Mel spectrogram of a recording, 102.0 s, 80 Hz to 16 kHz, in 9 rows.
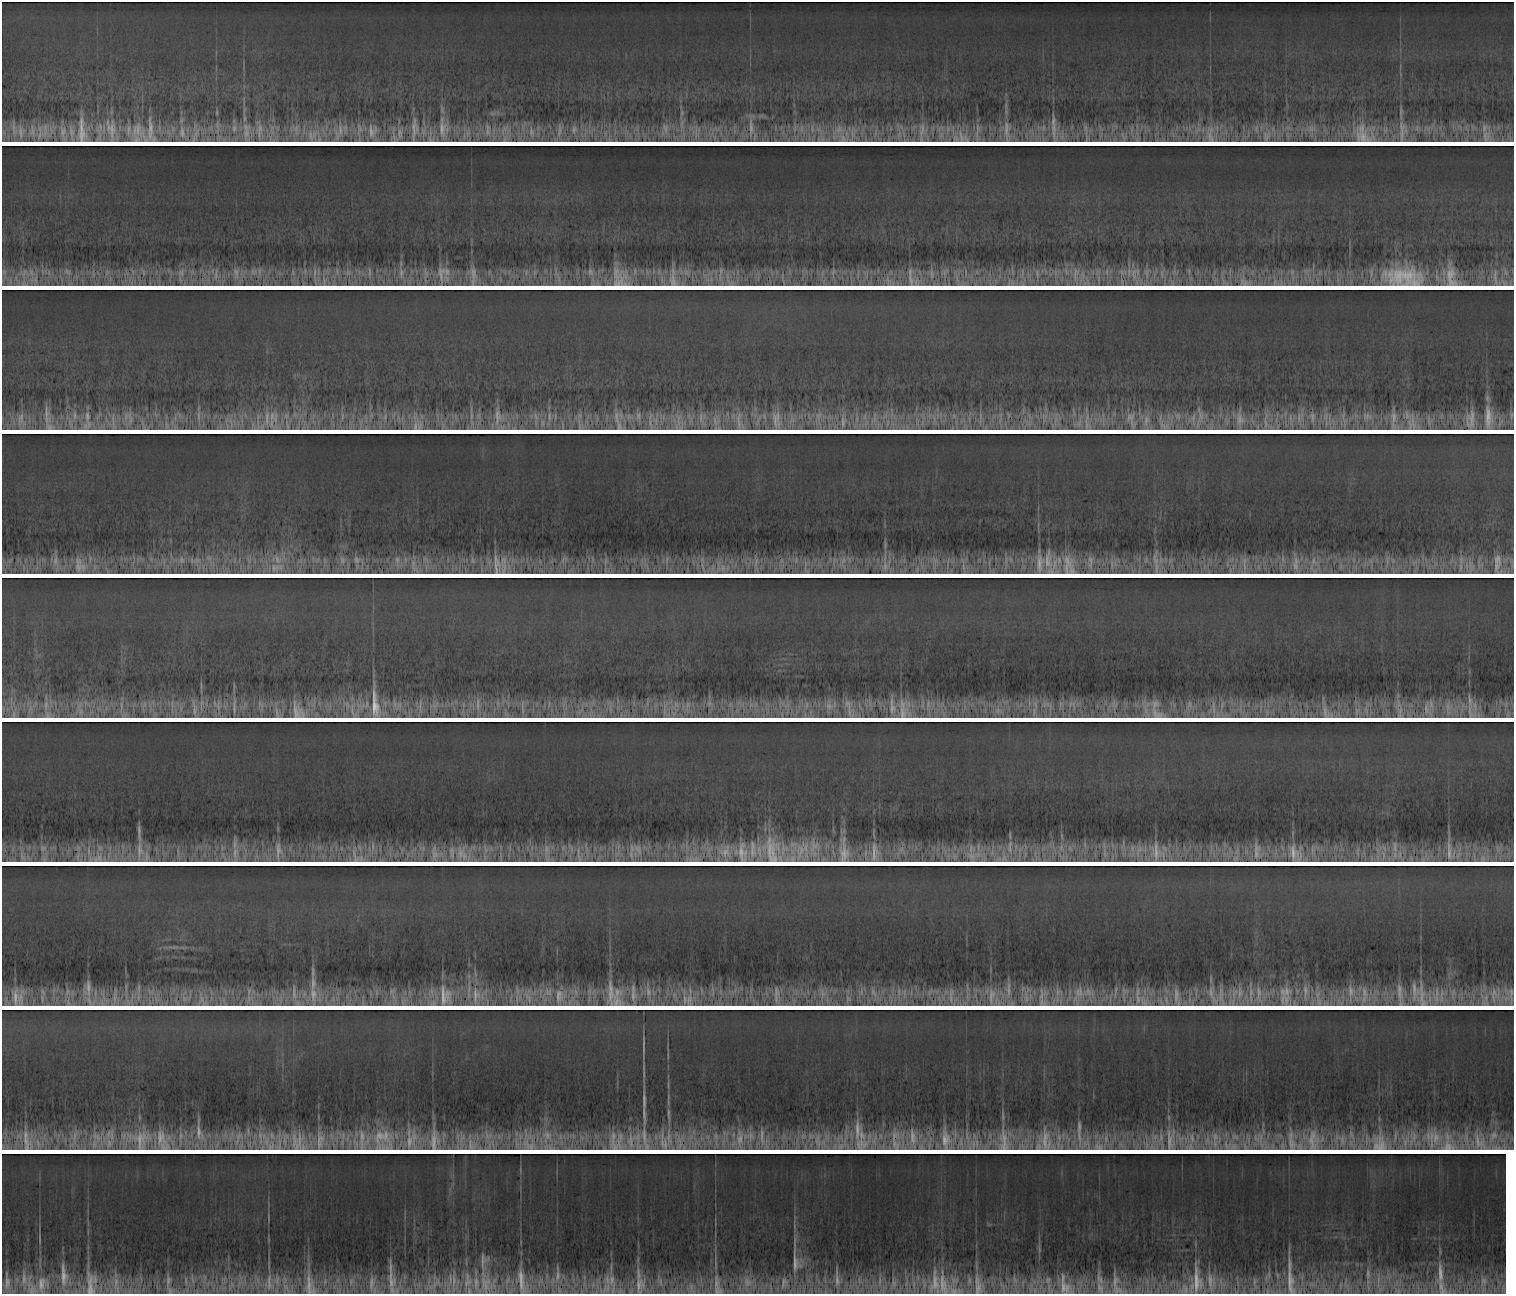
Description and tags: dissolving liversalts
A recording of liver salts dissolving in water. Recorded with my 4th-gen iPod touch, I put it into a plastic bag to keep it dry and we get the up close recording of the salts fizzing and in the end dissolving.
bubbles, fizz, submerged, water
